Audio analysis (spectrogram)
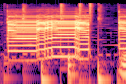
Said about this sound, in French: Donc petit inventaire des buzzers tout de suite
